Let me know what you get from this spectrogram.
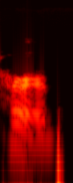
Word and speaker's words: herb: The H in herb is silent in American English.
